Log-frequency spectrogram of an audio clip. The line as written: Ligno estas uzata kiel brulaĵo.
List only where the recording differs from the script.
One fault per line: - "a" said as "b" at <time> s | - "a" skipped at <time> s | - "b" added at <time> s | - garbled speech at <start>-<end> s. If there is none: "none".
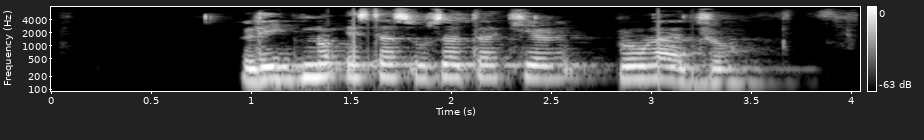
none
